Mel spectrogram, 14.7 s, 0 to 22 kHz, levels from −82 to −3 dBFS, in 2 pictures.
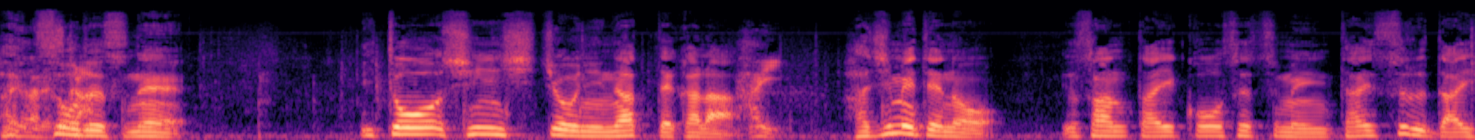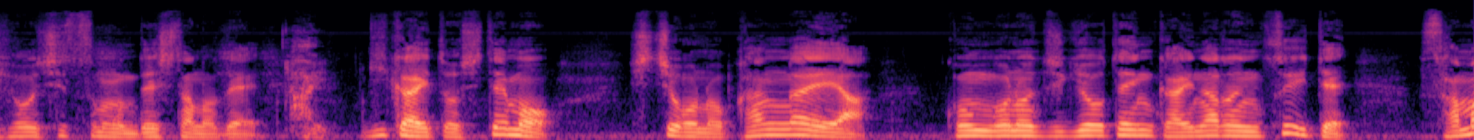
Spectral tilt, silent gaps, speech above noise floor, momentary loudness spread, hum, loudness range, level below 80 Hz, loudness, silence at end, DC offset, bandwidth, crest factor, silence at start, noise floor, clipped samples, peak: -6 dB/octave; none; 26 dB; 11 LU; none; 4 LU; -52 dBFS; -19 LUFS; 0 s; under 0.1%; 16 kHz; 18 dB; 0 s; -44 dBFS; under 0.1%; -2 dBFS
